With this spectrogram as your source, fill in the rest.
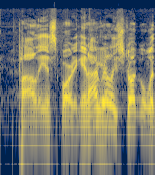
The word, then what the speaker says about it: polyaspartic: Polyasparatic. Yes. What's it called? Polyaspartic. Polyaspartic.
